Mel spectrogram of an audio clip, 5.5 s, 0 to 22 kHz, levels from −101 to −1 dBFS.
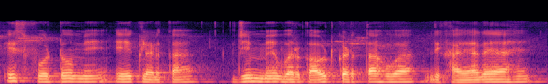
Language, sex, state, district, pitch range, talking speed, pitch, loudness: Hindi, male, Uttar Pradesh, Lucknow, 115-130 Hz, 140 wpm, 125 Hz, -17 LUFS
